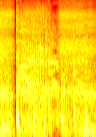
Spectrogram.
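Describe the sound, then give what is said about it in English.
A person vocally imitates a pug's snoring breathing: a quick run of rough, raspy snorts and wheezes, loud and breathy, repeating several times in about a second with no words. “Bad because they get breathing problems and they start going.”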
